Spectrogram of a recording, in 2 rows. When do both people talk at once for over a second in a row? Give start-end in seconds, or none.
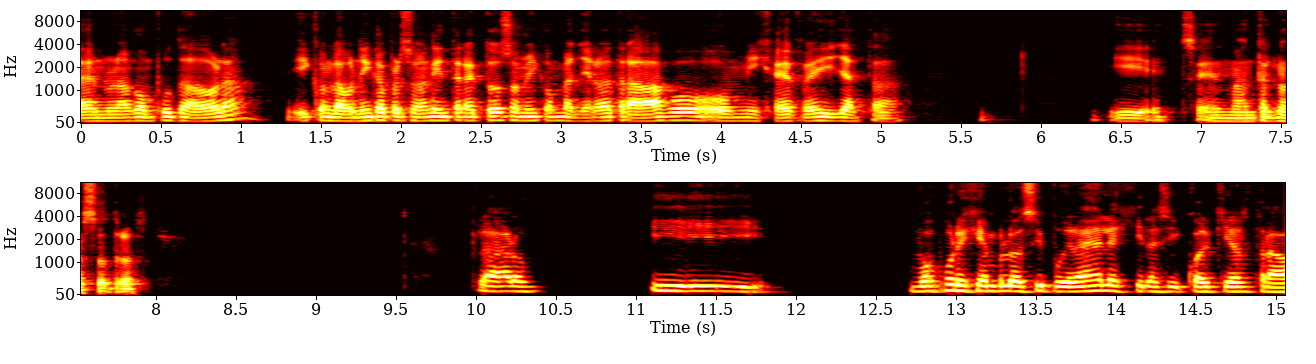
none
